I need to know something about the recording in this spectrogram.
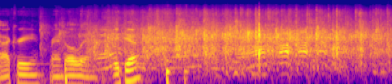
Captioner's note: audience applauds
